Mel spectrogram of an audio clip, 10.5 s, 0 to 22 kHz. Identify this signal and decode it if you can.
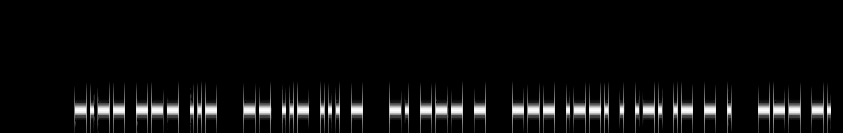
Morse code, heard as a keyed tone, about 25 wpm, 700 Hz. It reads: YOU MUST NOT OPERATE ON
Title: Sentences from Top 1500 Words 25wpm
